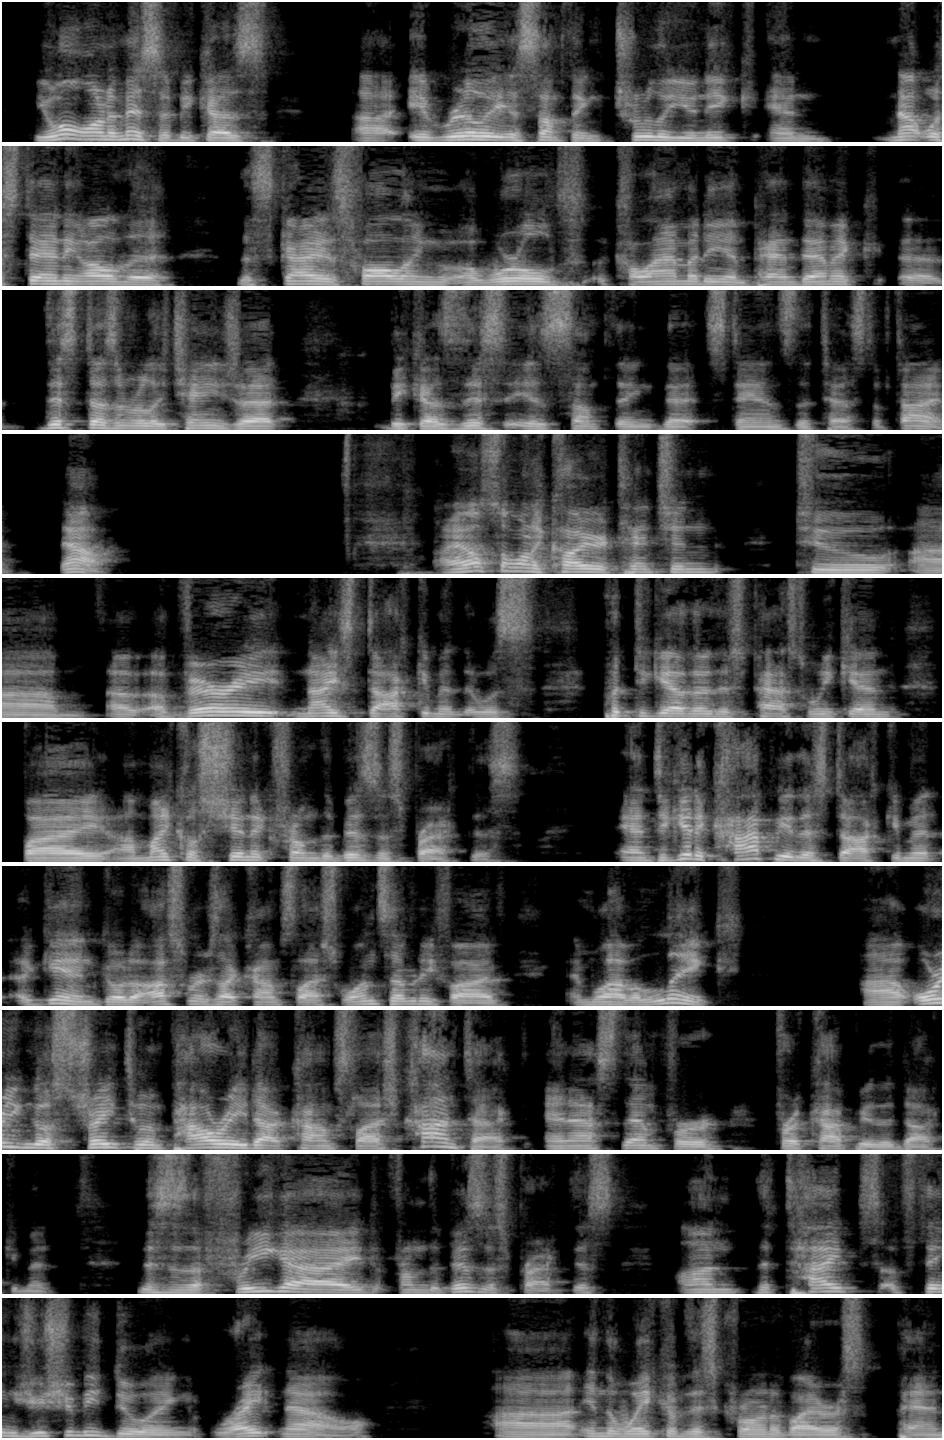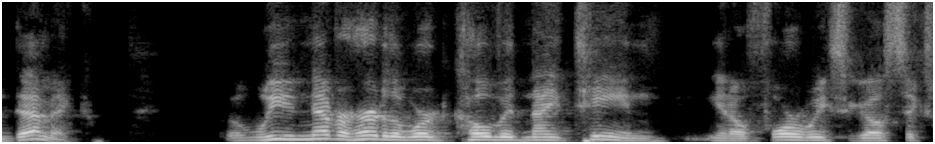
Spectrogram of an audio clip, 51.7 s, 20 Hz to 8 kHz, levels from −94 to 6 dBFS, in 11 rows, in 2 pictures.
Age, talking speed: 30-49, 180 wpm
